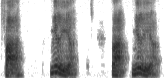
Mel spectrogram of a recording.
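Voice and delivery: familia, broken up slowly with MI stressed; stress next to last. Shown as a demonstration. Teacher demonstrates the rule, slowly stressing familia on MI. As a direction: say familia slowly, leaning on the middle. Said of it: "stress next to the last and say".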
